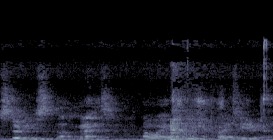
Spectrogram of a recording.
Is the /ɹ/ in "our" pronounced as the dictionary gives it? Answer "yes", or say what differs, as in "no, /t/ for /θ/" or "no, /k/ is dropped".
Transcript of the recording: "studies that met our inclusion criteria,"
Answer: no, /w/ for /ɹ/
